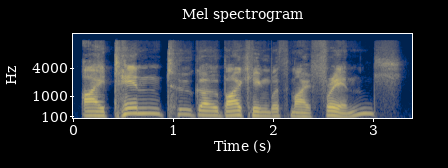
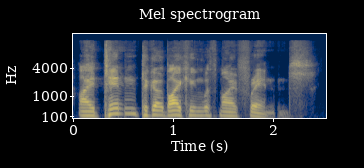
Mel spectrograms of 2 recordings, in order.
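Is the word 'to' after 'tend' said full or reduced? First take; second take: full; reduced. First: The word 'to' is said fully after 'tend'. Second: The word 'to' is reduced to a t sound. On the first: "instead of" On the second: "turn the two into just a t, t sound"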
